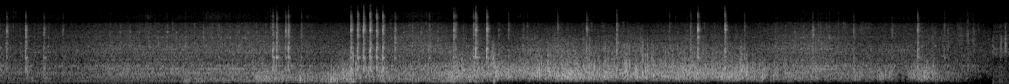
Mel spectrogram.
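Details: 2010 Jeep Wrangler JKU in four-wheel drive, microphone under the vehicle while driving slowly; sharp metallic clicks over crunchy rolling noise: worn front driveshaft CV joint clicking, fixed by replacing the front driveshaft.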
